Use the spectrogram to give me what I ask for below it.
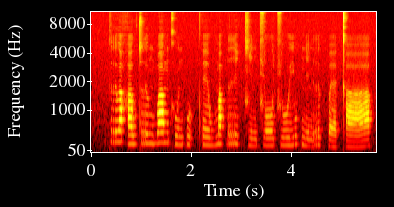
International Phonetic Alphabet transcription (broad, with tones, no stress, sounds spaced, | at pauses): k r ɯ˥˩ a̯ h a˧ w t r ɯ˦˥ ŋ b a˥˩ m kʰ u˩˦ n p u˨˩ ʔ pʰ eː˨˩ w m a˥˩ p̚ r i˥˩ ʔ t͡ɕ i˩˦ n t͡ɕ oː˧ t͡ɕ uː˧ j u˥˩ k̚ n i˨˩ n r ɯ˦˥ k̚ p ɛː˩˦ kʰ aː˩˦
